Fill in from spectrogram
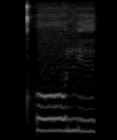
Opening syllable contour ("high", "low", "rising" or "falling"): high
